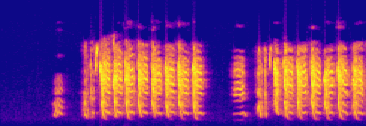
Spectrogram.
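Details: A zebra finch sings a brief introductory note, then two packed bursts of harsh, buzzy, repeated syllables with a short pause between them, heard alone in silence.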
